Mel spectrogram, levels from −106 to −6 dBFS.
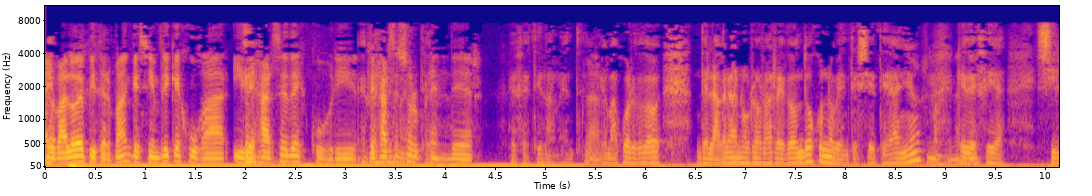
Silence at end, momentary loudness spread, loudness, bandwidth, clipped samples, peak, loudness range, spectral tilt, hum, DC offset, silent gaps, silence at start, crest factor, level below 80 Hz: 0 s; 10 LU; -25 LUFS; 8 kHz; under 0.1%; -4 dBFS; 6 LU; -5.5 dB/octave; none; under 0.1%; none; 0 s; 20 dB; -28 dBFS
